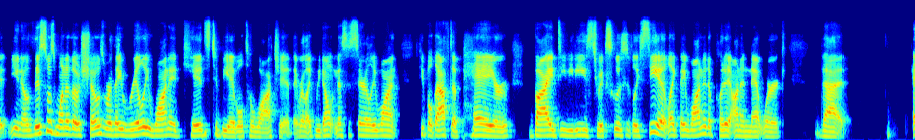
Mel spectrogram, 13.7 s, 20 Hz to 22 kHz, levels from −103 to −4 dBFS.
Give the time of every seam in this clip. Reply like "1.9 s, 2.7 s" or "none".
none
